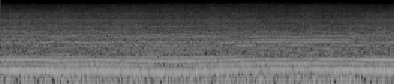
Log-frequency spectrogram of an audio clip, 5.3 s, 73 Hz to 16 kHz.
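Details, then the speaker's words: Vintage Seadoo HX jetski, 720 Rotax two-stroke, on the water after missing driveshaft dampener installed: strong, steady drone holding even pitch under load, no knocks or rattles; ran great with great power. "Overall, the ski ran great, had great power, and I feel I handled it great for my first time."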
